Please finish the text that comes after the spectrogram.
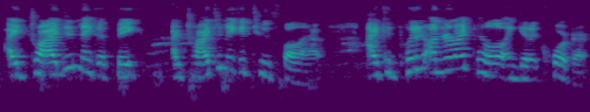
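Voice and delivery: lively storybook reading voice; reading to a child. Acted. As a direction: read it out brightly for a child. Reading picture book aloud.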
